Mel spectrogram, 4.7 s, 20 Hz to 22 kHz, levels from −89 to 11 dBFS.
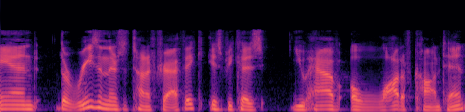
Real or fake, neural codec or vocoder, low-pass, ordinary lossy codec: real; none; 7.2 kHz; MP3, 48 kbps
